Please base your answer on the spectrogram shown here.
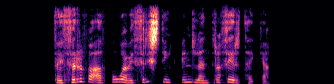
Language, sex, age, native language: Icelandic, female, 30-39, Icelandic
